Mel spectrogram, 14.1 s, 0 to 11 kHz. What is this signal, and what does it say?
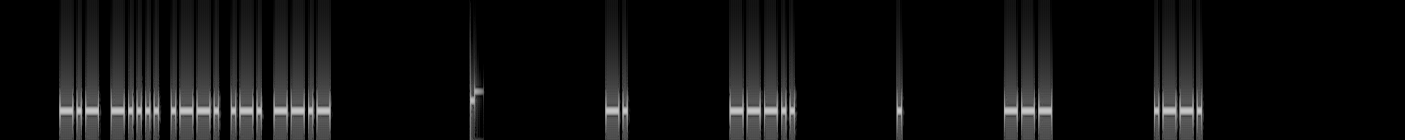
Morse code, heard as a keyed tone, about 28 wpm, spaced as for 12 wpm, 700 Hz. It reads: K6PRQ N8EOP
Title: USA Call Signs - 5 Characters - 8x Character Spacing - 28wpm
